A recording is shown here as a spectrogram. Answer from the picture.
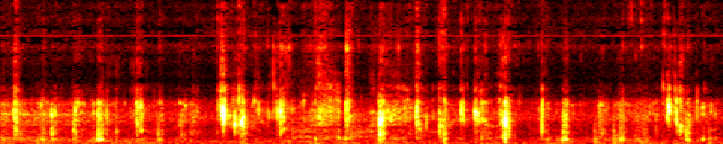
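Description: Close-miked chewing of a mouthful of rice and chili-sauced shrimp, with many irregular wet clicks and smacks.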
